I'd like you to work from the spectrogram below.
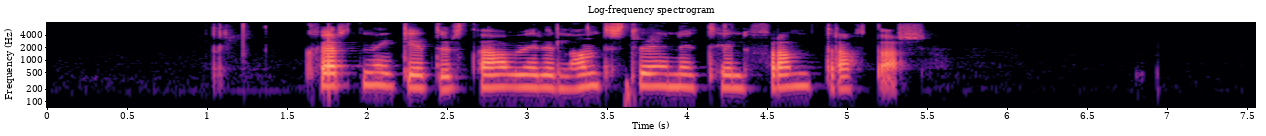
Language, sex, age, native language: Icelandic, female, 20-29, Icelandic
